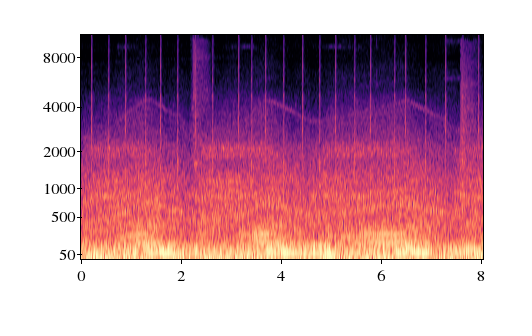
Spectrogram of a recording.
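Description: A truck's turn signal ticks steadily.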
